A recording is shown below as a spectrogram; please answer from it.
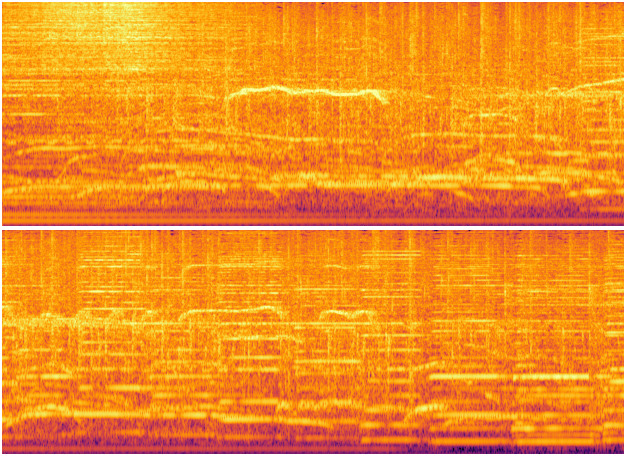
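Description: Live band with a bayan (button accordion) holding a long, steady low chord, then moving to new notes near the end, while shouts and whoops from the crowd rise and fall over it.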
